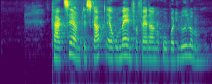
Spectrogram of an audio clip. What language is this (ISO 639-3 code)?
dan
